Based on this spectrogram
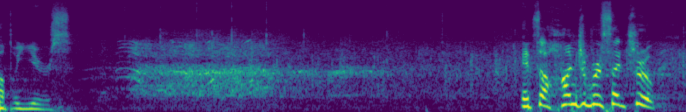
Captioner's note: audience applauds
